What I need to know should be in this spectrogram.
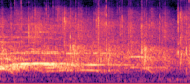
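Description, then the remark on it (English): A church audience applauds and cheers for a member who had surgery this week, steady dense clapping with a few voices whooping over it, holding at an even, fairly loud level throughout the short burst. “we know that you went through a surgery this week, and we are cheering for you, aren't we, church family?”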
